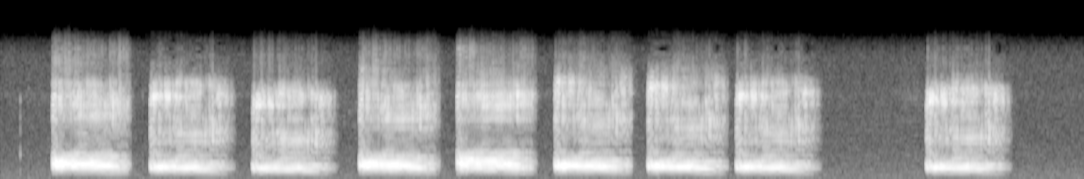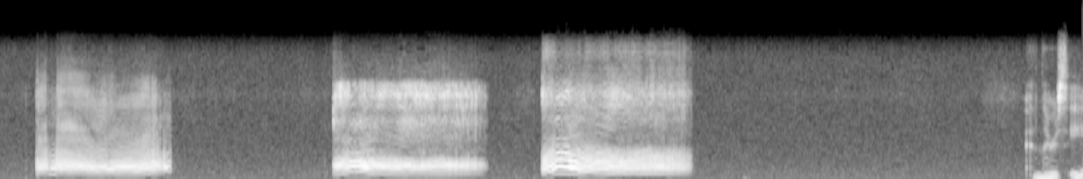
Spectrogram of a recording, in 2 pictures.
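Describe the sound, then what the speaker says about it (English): Fart piano sound effects from a phone fart soundboard app: a rapid run of short, buzzy fart tones at different pitches, then a few longer, separated ones, loud and close with quiet gaps between them. "And the fart piano."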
